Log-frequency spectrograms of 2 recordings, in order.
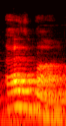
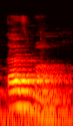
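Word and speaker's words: asthma: English meaning है से positively with confidence promise और अफ हमारा नेक्स्ट वर्ड है एजमा एस टी एच एम एजमा इसमें टी और एच साइलेंट होते हैं।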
